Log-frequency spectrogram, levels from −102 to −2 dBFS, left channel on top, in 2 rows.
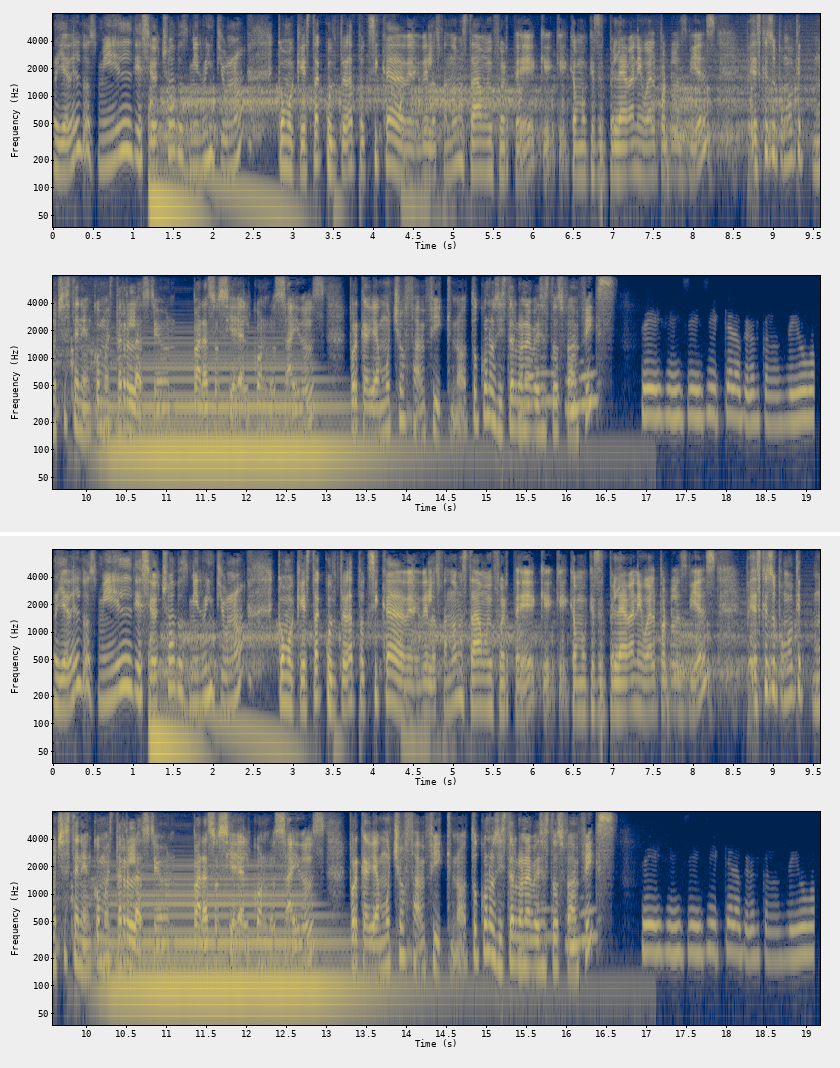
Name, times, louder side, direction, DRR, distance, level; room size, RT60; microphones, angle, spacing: voice 1, 0.0-16.6, right 4 dB, 25° right, 1.1 m, -27 dB
sound 1, 1.2-6.6 7.3-10.5 10.8-10.9, left 2 dB, 35° left, 2.8 m, -37 dB
Bowed string instrument, 10.0-14.3, right 2 dB, 45° right, 0.9 m, -30 dB
voice 2, 15.4-16.4 16.9-19.1, left 2 dB, 50° left, 0.6 m, -34 dB
head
